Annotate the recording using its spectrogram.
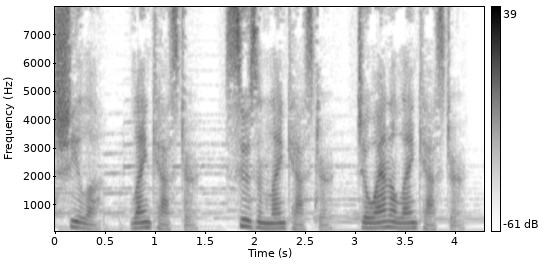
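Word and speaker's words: Sighle: They were Sigel, pronounced Sheila, Lancaster, Susan Lancaster, Joanna Lancaster, who became a film producer, James Lancaster, and Bill Lancaster, who became an actor and director.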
